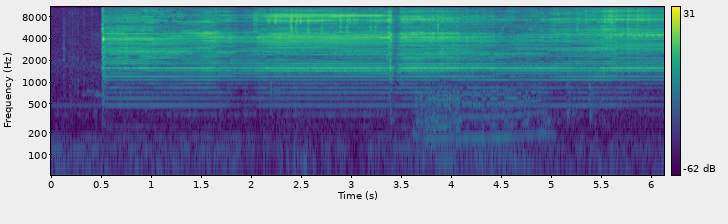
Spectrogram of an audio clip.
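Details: Vintage Hamilton Beach electric hand mixer, opened up and switched on: loud steady electric buzz with no spin-up; motor energised but won't rotate; owner suspects built-up dirt or batter inside and cleans it.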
